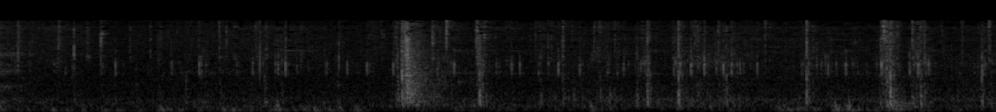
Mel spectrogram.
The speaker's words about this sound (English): to walk through the rubble here to get back out on the front street. taking a nail through the slipper.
